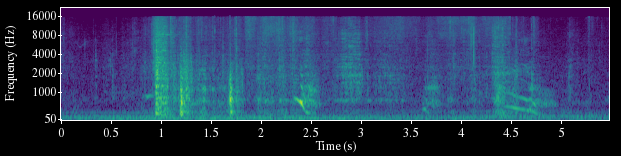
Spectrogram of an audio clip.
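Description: Metal wheelbarrow clanking and rattling as it is pushed over rough ground, with a few sharp knocks about a second in. Several short falling-pitched calls come through later.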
